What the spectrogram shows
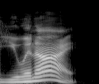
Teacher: That N kills the D. So we have you and I. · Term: cancellation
